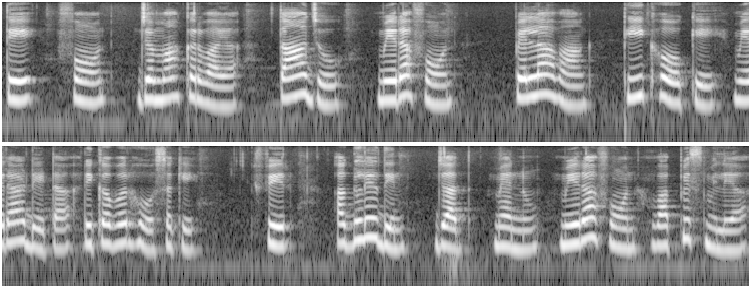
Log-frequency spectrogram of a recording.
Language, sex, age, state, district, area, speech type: Punjabi, female, 30-45, Punjab, Jalandhar, urban, spontaneous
